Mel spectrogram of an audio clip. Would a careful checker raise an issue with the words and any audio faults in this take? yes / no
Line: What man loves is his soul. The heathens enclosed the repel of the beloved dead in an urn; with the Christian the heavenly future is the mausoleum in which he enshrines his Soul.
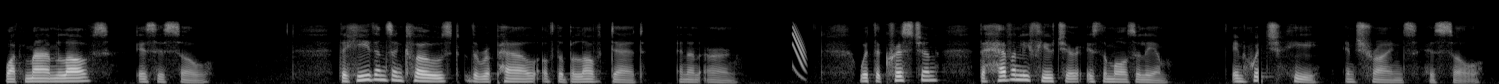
yes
